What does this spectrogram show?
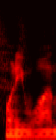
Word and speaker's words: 2NE1: it's spelled to anyone it's pronounced 21 like the number yeah the album has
